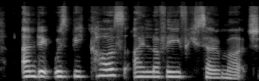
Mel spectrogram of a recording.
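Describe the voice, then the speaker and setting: Here is a woman with a British accent and a fairly high pitch. The sound is dry and close, with no echo. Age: 60s. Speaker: live show co-host. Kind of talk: casual chat, personal storytelling.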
